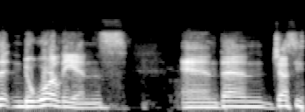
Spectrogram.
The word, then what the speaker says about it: New Orleans: New Orleans. That's how you say it down there. New Orleans. A It's all one word down there.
